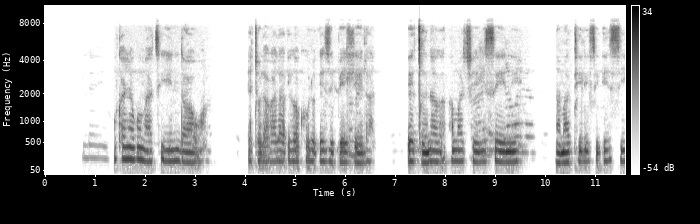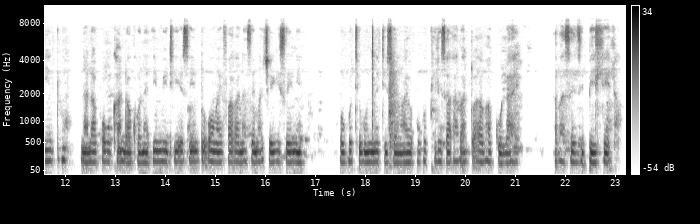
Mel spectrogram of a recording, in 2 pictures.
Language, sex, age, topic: North Ndebele, female, 18-24, health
